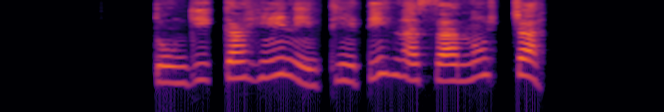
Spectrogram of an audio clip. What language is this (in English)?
Huautla Mazatec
